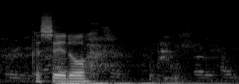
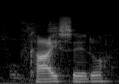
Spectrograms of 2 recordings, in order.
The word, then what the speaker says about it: Caicedo: as well Yeah, from yeah, not Caicedo. Caicedo. Got every syllable wrong there.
